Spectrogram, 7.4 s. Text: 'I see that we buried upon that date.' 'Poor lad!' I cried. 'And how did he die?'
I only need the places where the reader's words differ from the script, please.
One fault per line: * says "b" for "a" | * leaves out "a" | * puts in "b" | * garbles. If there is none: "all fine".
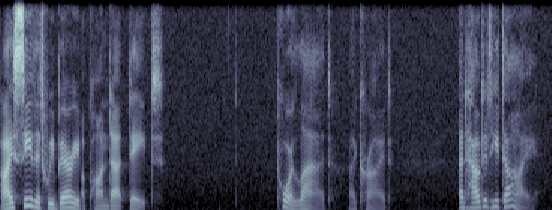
all fine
